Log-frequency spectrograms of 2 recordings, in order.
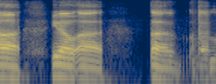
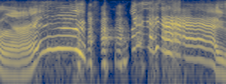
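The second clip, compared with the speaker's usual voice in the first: high cackle. Retold or imitated. Imitating Crypt Keeper laugh.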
